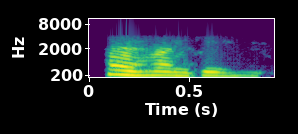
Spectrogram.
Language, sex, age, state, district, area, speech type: Punjabi, female, 45-60, Punjab, Mansa, urban, conversation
